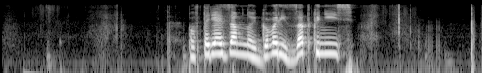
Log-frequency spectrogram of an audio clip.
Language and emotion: Russian, angry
